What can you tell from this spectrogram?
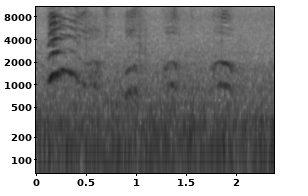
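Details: Dog indoors giving a loud high whimpering yelp that rises then falls, followed by two softer whining calls about a second apart, with low room hum beneath.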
